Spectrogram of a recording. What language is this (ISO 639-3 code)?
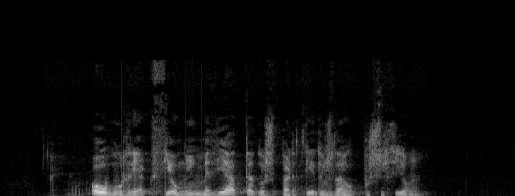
glg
